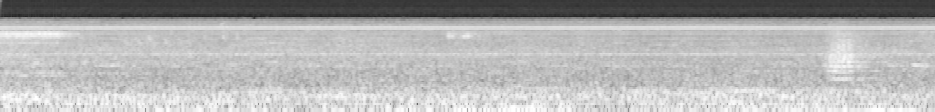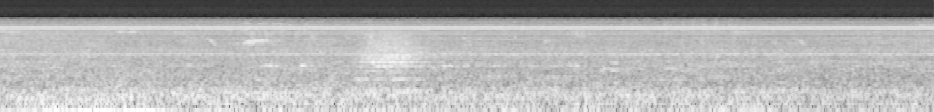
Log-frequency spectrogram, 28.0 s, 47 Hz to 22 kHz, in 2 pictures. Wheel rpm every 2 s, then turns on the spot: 0, 0, 0, 0, 0, 0, 0, 0, 0, 0, 0, 0, 0, 0.
none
